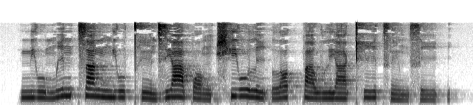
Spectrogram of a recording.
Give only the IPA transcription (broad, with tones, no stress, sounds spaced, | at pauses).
m j u˨˩ m i˦ n t͡s a˥˧ n ŋ j u˧ t̪ʰ ĩ˨˩ d͡z j a˥˧ p ɔ˨˩ ŋ t͡ɕʰ j u˥˧ l i˨ ʔ l ɔ˦ t̚ p a˧ w l j a˧ kʰ i˦ t͡s ĩ˨˩ m s i˨ ʔ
